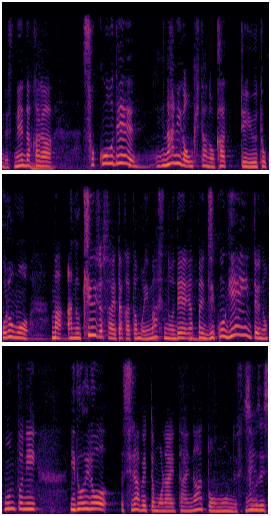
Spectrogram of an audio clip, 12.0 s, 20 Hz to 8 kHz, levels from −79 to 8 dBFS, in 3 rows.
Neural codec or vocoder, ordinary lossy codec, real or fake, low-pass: none; none; real; 7.2 kHz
